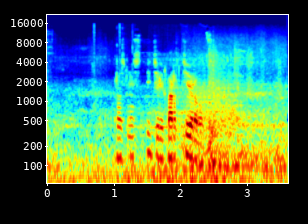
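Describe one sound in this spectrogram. A burst of digital crackling sounds as the vehicle materialises.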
